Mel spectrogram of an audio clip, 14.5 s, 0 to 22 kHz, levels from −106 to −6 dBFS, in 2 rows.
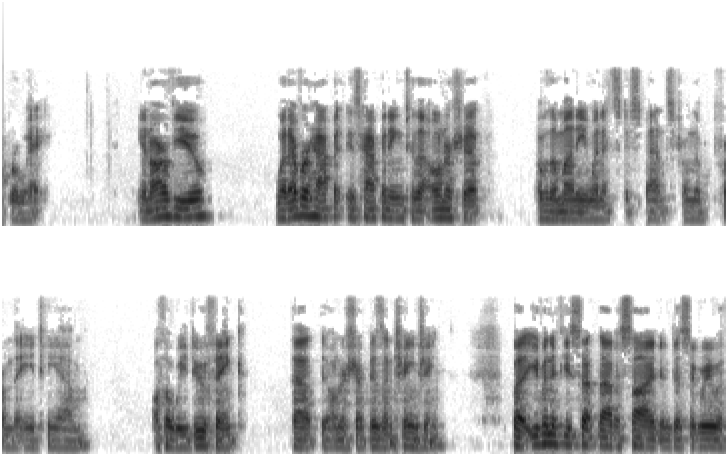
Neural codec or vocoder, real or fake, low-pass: none; real; 7.2 kHz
